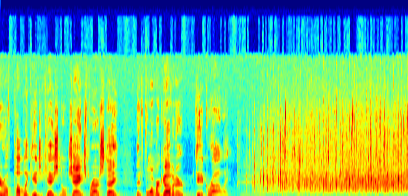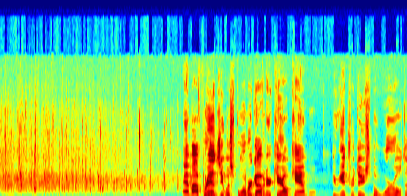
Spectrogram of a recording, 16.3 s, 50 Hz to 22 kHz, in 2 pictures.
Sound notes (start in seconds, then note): 4.7 audience applauding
